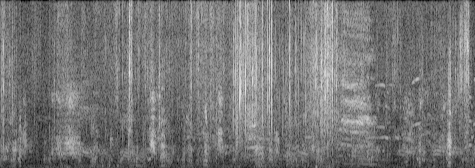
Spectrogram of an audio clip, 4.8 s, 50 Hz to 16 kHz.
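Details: Flock of ducks at the Newburgh waterfront, fed shredded wheat on a 55 F day in November 2014, keeps up a dense, harsh stream of quacks with no pauses.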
